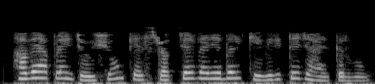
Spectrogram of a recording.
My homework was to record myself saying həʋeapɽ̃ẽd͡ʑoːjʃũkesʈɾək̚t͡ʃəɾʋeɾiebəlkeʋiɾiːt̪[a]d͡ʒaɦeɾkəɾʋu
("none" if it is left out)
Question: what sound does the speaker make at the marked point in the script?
e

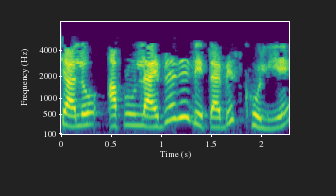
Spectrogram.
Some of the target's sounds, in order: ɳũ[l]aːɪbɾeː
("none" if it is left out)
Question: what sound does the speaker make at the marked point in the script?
l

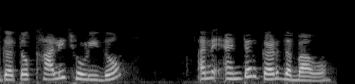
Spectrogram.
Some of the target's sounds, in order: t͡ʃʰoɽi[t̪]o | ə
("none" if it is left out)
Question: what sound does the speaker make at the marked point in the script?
d̪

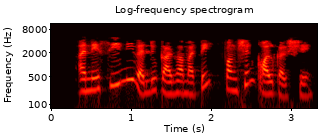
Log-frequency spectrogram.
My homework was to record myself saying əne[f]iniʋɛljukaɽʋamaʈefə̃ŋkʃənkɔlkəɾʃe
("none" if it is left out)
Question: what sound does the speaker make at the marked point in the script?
s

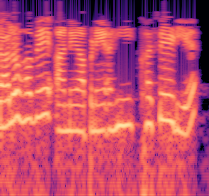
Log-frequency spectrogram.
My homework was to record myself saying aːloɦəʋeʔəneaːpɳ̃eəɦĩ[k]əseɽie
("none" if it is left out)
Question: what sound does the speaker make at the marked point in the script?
kʰ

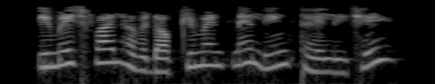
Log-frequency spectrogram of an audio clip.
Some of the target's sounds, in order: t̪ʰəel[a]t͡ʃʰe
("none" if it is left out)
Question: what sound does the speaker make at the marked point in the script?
i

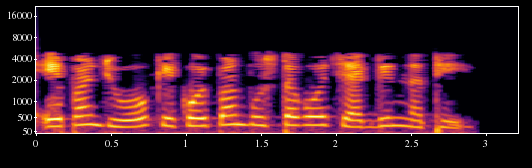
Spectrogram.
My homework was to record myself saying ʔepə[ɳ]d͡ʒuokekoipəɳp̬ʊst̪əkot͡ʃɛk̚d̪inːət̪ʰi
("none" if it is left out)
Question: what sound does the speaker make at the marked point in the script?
ɳ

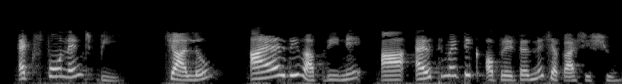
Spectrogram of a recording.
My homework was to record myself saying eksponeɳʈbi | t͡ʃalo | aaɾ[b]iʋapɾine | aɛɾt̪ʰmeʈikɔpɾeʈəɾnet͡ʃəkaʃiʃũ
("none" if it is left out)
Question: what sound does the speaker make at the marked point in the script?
b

